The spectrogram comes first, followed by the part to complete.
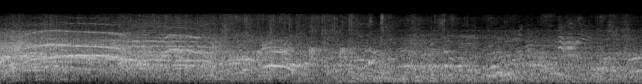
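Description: A crowd of spectators shouting and cheering in reaction to a penalty kick, many voices overlapping, loudest in the first couple of seconds and then settling into lower shouting and chatter.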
